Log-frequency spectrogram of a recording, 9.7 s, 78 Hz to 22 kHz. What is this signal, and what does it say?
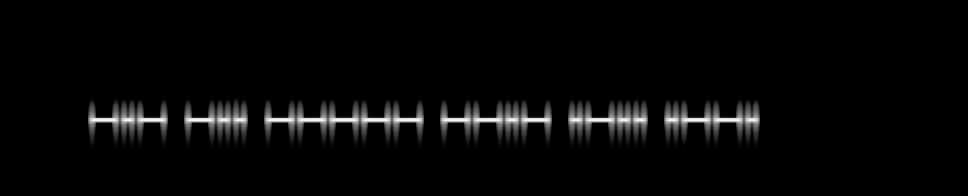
Morse code, heard as a keyed tone, about 15 wpm, 700 Hz. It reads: KD0QLP
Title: USA Call Signs - 6 Characters - Repeated 3x - 15wpm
